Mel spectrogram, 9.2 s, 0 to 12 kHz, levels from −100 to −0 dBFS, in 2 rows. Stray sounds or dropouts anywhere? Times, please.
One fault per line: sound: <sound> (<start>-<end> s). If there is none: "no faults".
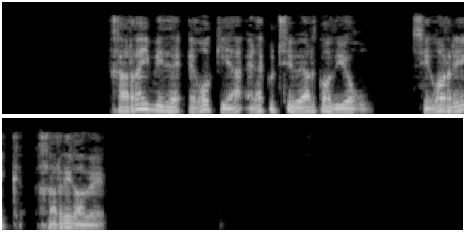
no faults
